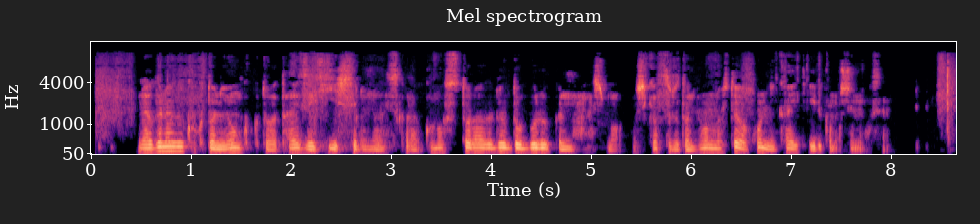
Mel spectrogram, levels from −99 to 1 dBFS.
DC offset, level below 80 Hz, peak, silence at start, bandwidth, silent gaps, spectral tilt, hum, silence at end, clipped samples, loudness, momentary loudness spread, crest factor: under 0.1%; -60 dBFS; 0 dBFS; 0.05 s; 11.5 kHz; 8.08-8.22 s; -4.5 dB/octave; none; 0 s; under 0.1%; -23 LUFS; 11 LU; 22 dB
